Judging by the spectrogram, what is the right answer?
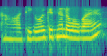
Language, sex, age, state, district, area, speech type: Hindi, female, 18-30, Madhya Pradesh, Ujjain, rural, conversation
